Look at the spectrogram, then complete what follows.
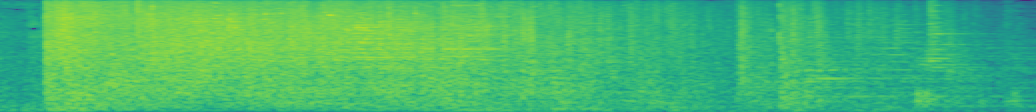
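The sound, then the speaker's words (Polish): A speeding train derailing at night on rails unscrewed by saboteurs: a sudden loud roaring impact, then a sustained wash of grinding, clattering debris with sharp metallic bangs, gradually easing off without fully dying away. “Maszyna wypadła z torów”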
